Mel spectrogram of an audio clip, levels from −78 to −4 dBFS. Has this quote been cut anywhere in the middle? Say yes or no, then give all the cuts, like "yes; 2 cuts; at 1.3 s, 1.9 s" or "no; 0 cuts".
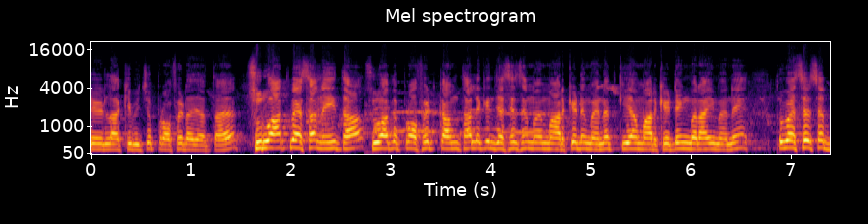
yes; 2 cuts; at 1.5 s, 2.7 s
